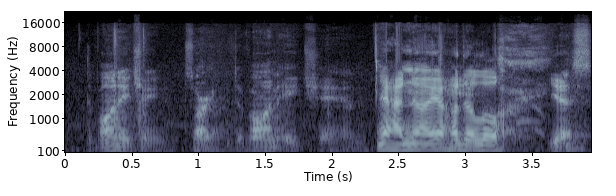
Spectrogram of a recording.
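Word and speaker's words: Achane: you can really start anybody now here's the thing though the money chain sorry Devon a Chan yeah yes Devon has requested that people Now pronounce his name achan after having a 200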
